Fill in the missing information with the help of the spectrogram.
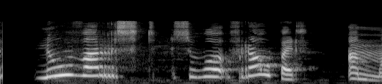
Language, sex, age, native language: Icelandic, male, 7, Icelandic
